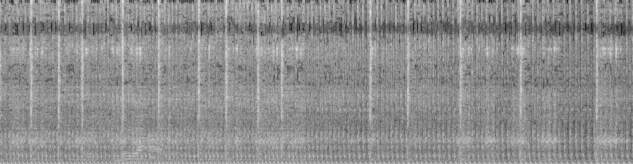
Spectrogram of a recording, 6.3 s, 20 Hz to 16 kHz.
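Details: 1928 Maytag gasoline washing-machine engine, nearly 100 years old, on a cart, just started: steady single-cylinder putter with crisp regular firing pulses and a low exhaust thump, no misses or knocks; healthy running engine.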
